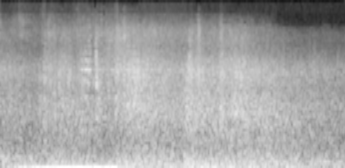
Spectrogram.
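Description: Naval guns fire in a warship video game as a blazing enemy ship is targeted, a single heavy low boom near the start rolling into a sustained dull rumble and hiss that slowly fades.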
